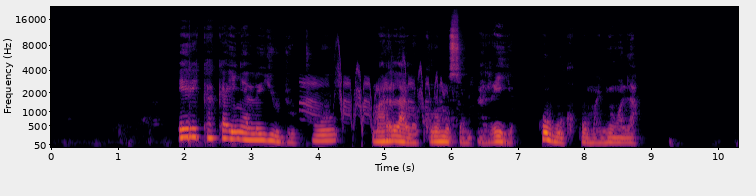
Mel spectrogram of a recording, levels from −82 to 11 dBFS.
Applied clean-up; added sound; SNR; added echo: classical method log-MMSE.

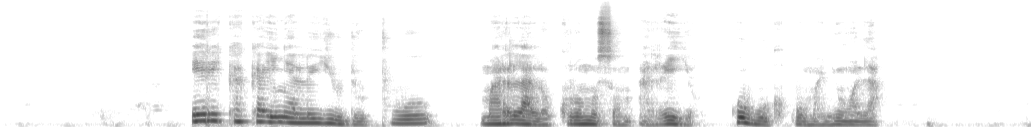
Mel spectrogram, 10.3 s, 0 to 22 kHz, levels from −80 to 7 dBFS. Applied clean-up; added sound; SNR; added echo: none; none; none; none.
